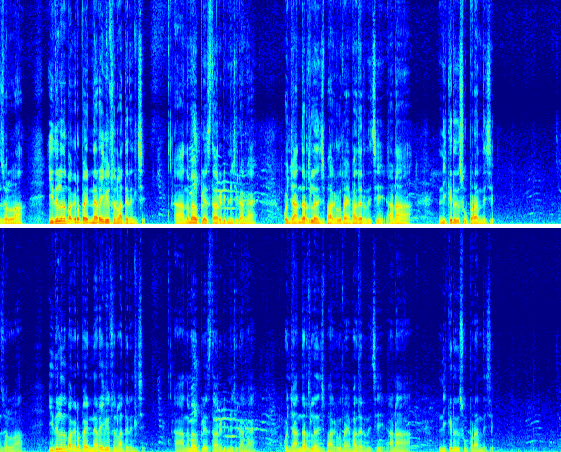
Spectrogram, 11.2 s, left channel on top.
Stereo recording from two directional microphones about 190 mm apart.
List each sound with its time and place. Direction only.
0.0 s speech: 40° left (ahead or behind)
